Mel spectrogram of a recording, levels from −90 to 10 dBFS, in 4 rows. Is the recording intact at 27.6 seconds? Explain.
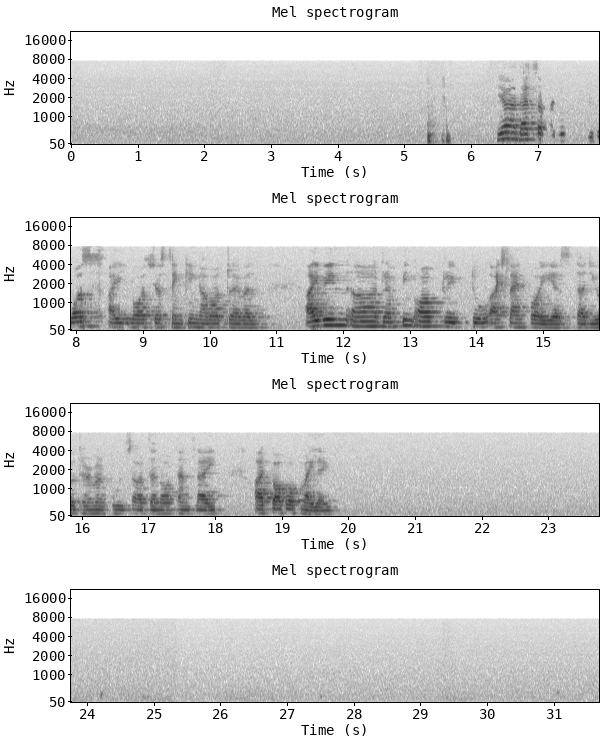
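No. From 27.55 to 27.72 s the speech sinks sharply, by around 20 dB, and sounds briefly choked off. This is likely speech suppressed in double talk: with both sides talking, the echo canceller mistook the talker for echo and turned it down.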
